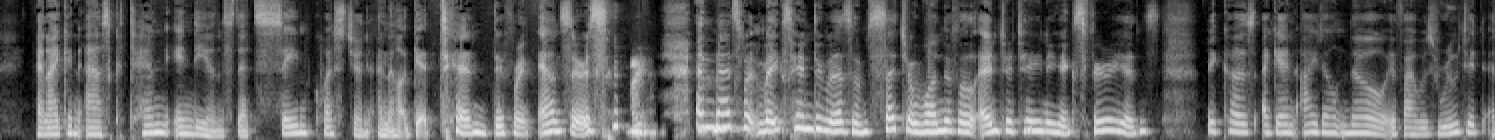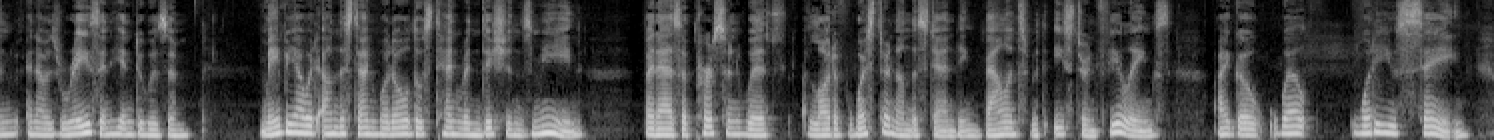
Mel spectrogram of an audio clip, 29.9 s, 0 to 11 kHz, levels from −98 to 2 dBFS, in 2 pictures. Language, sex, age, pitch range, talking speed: English, female, 50-69, 140-195 Hz, 145 wpm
